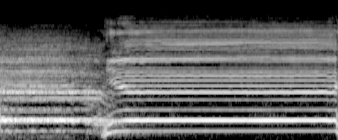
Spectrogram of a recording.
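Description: Men's voices of an Omani al-Azi chant holding out the end of the refrain: one long note for about a second, then a slide down to a lower note held steady for nearly three seconds.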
